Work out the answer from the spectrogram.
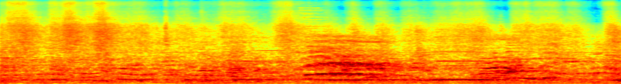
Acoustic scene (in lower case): crowded indoor space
